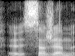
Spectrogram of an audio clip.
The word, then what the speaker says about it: Saint-James: fait cent trente ans on dit saint-james sans prononcer le s final alors ce qui caractérise notre histoire c'est que pendant le moyen âge et jusqu'au milieu du 19e siècle saint-james village était composée de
